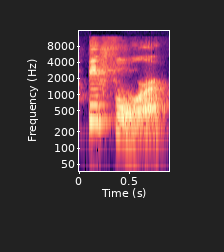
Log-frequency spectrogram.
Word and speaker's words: before: B 자, f 4 for 자, 요거 한꺼번에 연결해서 한번 발음해 볼게요. 따라하세요. before 다시 before 다시 before 다시 before.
